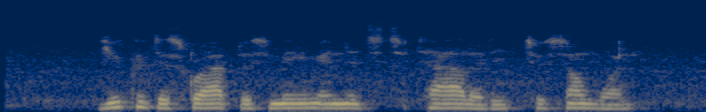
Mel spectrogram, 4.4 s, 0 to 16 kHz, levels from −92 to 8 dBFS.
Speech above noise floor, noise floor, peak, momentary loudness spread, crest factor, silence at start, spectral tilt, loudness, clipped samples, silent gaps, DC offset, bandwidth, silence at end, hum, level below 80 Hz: 34 dB; -63 dBFS; -14 dBFS; 12 LU; 16 dB; 0.65 s; -10.5 dB/octave; -30 LUFS; under 0.1%; none; under 0.1%; 4.7 kHz; 0.45 s; none; -68 dBFS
